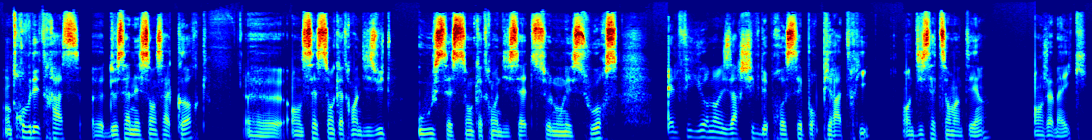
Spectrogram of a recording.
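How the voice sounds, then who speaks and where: An actor plays a pedantic male historian in a naturalistic drama. His voice is lowish and closely recorded with a dry sound, and he argues with exasperated condescension. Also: fairly quick, darkish tone, no echo, lightly acted. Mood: dismissive.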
